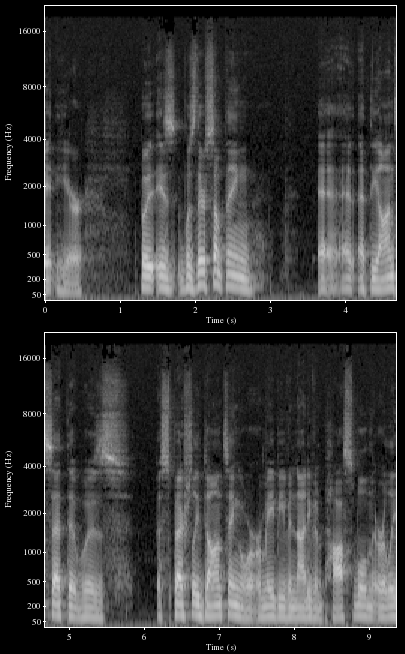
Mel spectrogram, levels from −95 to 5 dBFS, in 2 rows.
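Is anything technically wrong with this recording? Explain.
No, nothing technically wrong here.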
